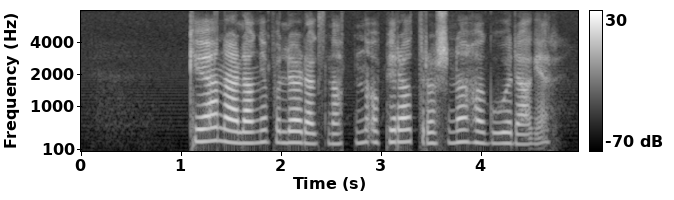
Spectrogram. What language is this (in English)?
Norwegian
